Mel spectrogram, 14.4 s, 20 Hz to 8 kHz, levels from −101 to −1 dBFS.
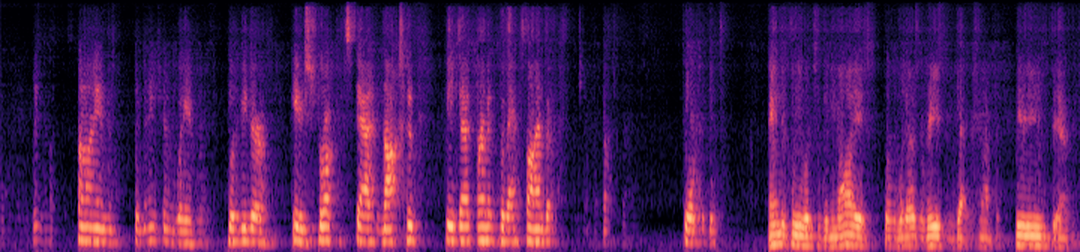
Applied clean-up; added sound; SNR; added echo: neural mask model DeepFilterNet 3.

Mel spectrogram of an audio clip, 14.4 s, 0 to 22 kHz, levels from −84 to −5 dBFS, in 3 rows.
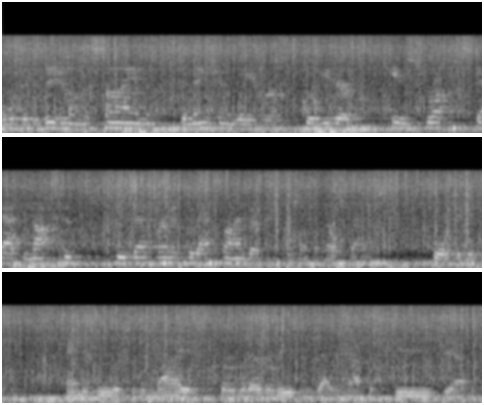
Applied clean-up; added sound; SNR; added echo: none; Rain; -3 dB; reverberation time 1.6 s.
